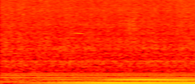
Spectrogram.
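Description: A boat engine churns steadily in a low, throbbing drone with a fast rhythmic pulse, out on a calm, flat sea on a silvery day, growing slightly louder and staying constant throughout, with no voices.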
